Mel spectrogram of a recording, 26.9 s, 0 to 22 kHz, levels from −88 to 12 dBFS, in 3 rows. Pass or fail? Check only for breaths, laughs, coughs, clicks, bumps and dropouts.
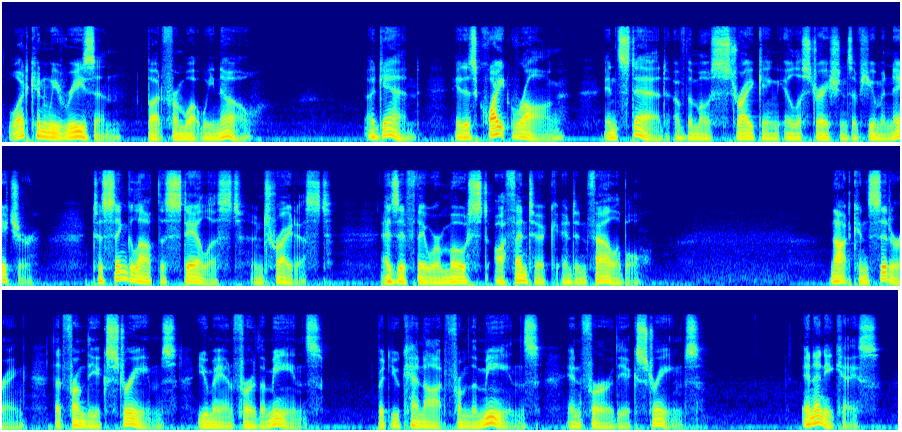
pass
